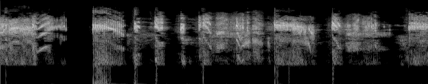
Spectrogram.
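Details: Swiftlets on a lure recording aimed at young birds and a new nesting building: piercing, scratchy twitters in choppy bursts broken by a short silent gap near the start, some notes sliding downward.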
